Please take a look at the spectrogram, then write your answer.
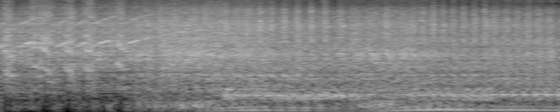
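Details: Old Toyota car run with no oil left, heavy smoke, after hard throttle use: cranks, catches and settles into rough, uneven three-cylinder idle with a missing beat; thrown connecting rod, hole in the block.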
